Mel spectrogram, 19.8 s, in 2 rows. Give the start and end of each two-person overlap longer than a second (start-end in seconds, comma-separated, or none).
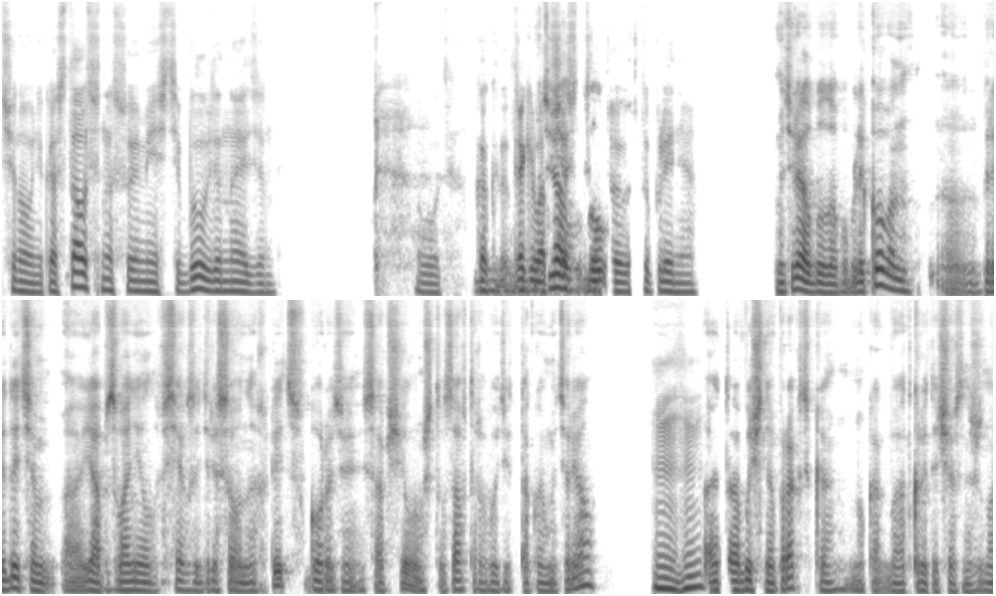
4.7-6.1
